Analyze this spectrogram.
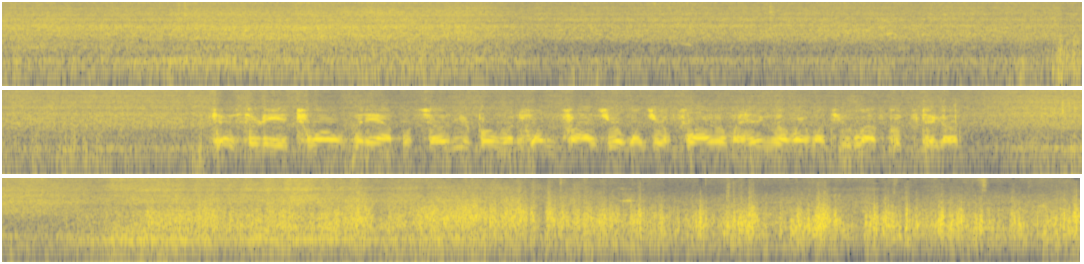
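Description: A jet airliner's engines hum steadily as it taxis nearby.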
